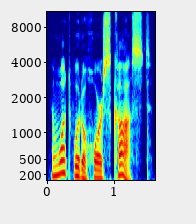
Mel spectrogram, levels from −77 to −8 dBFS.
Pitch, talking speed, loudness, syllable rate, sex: 155 Hz, 220 wpm, -16 LUFS, 4.7 syllables/s, male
